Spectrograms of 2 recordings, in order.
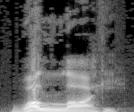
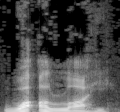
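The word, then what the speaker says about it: والله: it, and we say, Wallahi. This waw here is actually known as waw al-qasm, the waw of swearing an oath. So when we put this waw, it's Wallahi, not Wa'allahi.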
